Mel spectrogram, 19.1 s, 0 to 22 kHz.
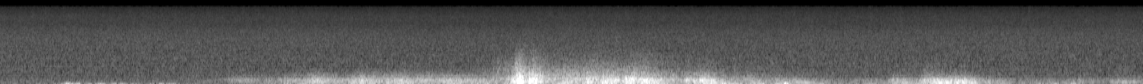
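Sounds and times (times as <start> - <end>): heavy rain: 0.0 - 19.0
thunder clap and rumble: 4.7 - 13.7, 14.8 - 16.6.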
